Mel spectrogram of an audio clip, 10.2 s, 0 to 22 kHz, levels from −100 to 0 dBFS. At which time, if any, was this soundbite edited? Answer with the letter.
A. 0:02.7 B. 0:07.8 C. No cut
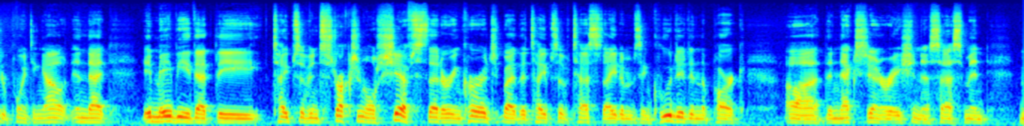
A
